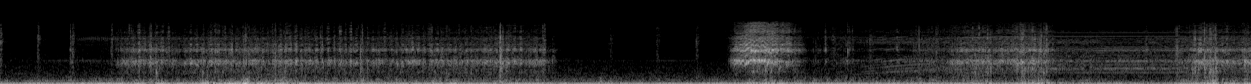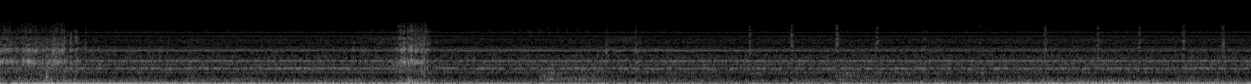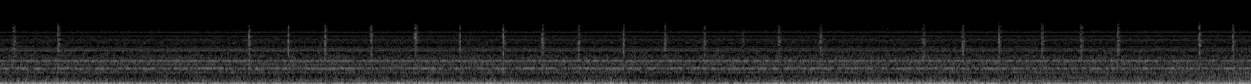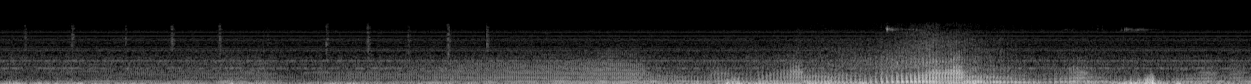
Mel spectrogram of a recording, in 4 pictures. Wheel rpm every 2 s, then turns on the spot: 20, 20, 20, 20, 10, 10, 20, 0, 10, 0, 0, 0, 0, 0, 0, 0, 0, 0, 0, 0, 0, 0, 0, 0, 0.
0-6 8-14 16-18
